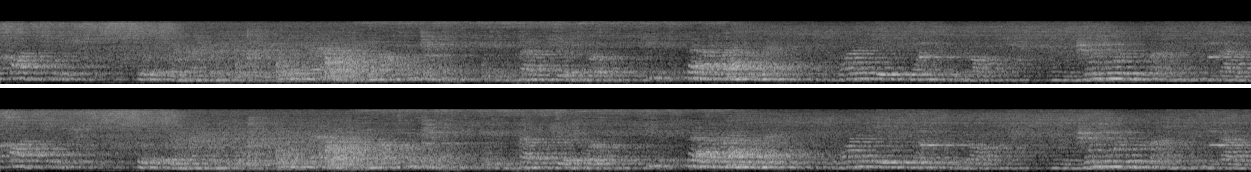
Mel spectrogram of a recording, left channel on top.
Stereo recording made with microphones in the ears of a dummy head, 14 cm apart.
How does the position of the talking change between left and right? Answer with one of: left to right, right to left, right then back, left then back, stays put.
left then back.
